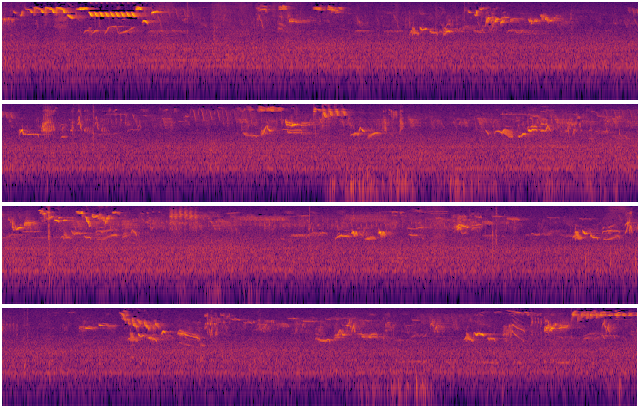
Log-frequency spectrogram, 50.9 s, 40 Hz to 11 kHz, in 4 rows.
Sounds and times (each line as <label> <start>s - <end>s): blackbird 0.0s - 4.4s
sparrows 0.0s - 50.8s
blackbird 5.0s - 11.5s
blackbird 12.1s - 50.8s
